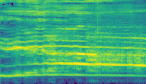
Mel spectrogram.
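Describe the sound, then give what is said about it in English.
A voice imitates a long, overused stock movie scream, holding one sustained, strained cry without a break and sliding slightly lower right at the end. “this movie uses one of my favorite oversampled screams. It's the really long one where it's like,”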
